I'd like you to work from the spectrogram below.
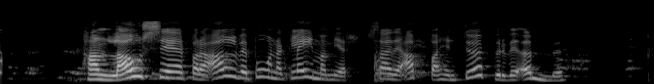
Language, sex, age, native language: Icelandic, female, 20-29, Icelandic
